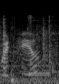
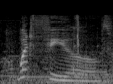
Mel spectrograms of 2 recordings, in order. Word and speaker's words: Whitfield: Hi, I have a meeting with Olivia next week and just wanted to get the pronunciation of her last name correct. It's Whitfield. Whitfield.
